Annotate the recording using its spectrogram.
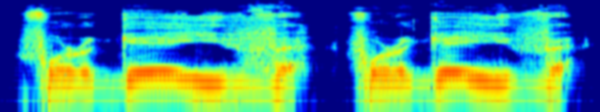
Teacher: La A de esta forma se pronuncia como EI.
